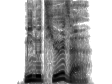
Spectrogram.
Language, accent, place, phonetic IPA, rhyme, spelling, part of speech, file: German, Germany, Berlin, [minuˈt͡si̯øːzɐ], -øːzɐ, minuziöser, adjective, De-minuziöser.ogg
- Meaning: 1. comparative degree of minuziös 2. inflection of minuziös: strong/mixed nominative masculine singular 3. inflection of minuziös: strong genitive/dative feminine singular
